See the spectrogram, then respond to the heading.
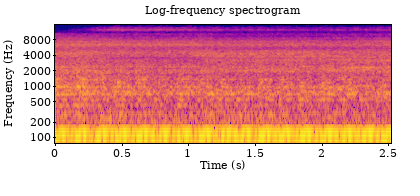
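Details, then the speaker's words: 1970 Chevy C30 V8 with rebuilt Rochester Quadrajet and new fuel pump on original fuel system, warming up: deep even idle that keeps running without stumble or miss. "it's alive got the new fuel pump in we were a little concerned it wasn't right but it just keeps running and running"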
